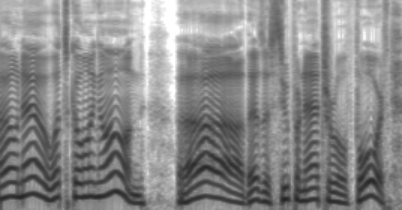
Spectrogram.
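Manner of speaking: flat, monotone, affectless, unreacting deadpan delivery. Showing how the actors in these movies talk, Bressonian deadpan. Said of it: "speak in almost a Bressonian deadpan".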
